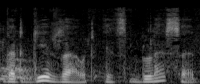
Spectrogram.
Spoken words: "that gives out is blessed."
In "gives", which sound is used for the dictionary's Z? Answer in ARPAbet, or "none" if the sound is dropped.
Z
